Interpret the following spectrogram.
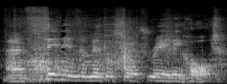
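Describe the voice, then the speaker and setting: A man's voice: on the high side, a little fast. An older man, a volunteer boat engineer, explaining in a practical, chatty way as he works. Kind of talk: explaining while working. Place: engine room of a steam tug, indoors. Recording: noisy engine room recording.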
